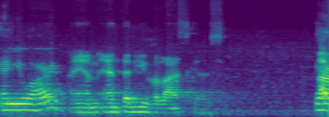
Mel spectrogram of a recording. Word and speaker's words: Anthony Velasquez: am diego salterini and you are i am anthony velasquez all right very good tell us tell us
